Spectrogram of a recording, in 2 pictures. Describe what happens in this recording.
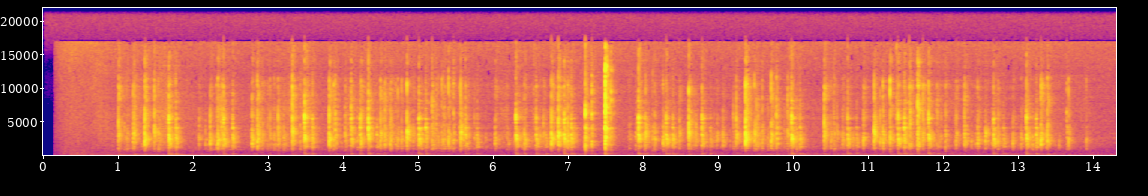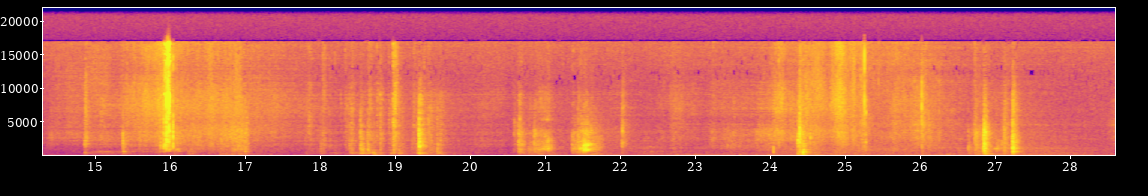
I type on my keyboard. I get up from my chair, which causes my keys to rattle and open the two windows, one after another.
